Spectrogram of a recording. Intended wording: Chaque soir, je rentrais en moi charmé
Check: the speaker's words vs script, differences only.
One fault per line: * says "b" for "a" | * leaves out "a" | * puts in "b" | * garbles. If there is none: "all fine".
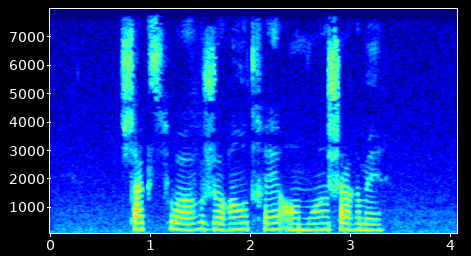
all fine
